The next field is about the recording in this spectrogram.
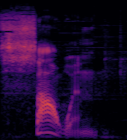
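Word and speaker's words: Samhain: they started doing this crazy stuff it's called saw one and it's but it's spelled like this and it's so you might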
